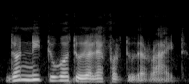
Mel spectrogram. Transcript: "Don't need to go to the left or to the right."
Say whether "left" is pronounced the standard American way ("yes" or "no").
no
